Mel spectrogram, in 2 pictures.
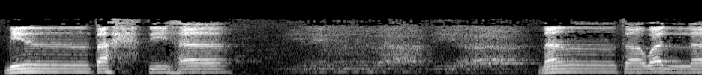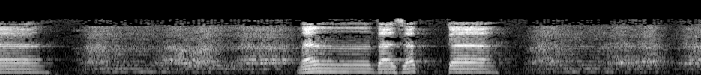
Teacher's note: nun tidak lagi nempel pada gusi ujung lidahnya · Term: nun yang samar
